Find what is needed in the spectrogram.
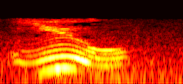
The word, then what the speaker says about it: U: 注意，千万不要把它发成左右的右，它的发音部位呢更靠前。听起来呢有点像汉字易物两个字呢连起来，易物 you，易物 you。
